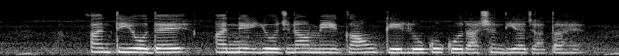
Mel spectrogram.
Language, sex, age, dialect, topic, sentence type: Hindi, female, 18-24, Kanauji Braj Bhasha, agriculture, statement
